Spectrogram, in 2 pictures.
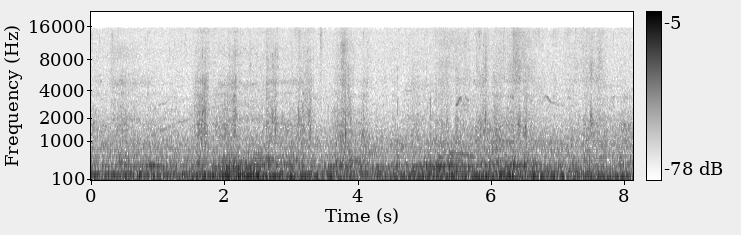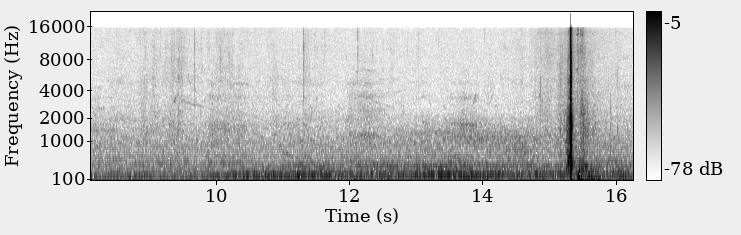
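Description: A golf wedge striking the ball once, a single sharp crack near the end: a thinned shot, caught low on the clubface.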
